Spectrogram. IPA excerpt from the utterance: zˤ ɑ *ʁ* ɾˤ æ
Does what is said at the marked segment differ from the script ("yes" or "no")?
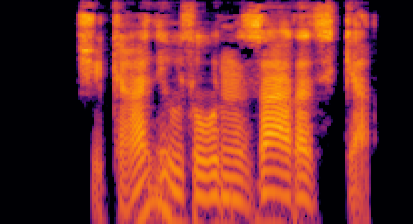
yes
